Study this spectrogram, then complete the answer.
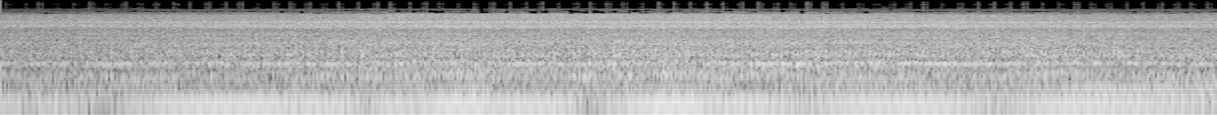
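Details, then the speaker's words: Turbo Honda engine in EG hatch after first start, cracked fitting fixed and valve cover smoke gone; steady low idle with even pulse, no knocks, ticks or misses; owner suspects a tiny pinhole exhaust leak. "I think it's got a really small pinhole exhaust leak somewhere, but other than that, this thing is running smooth."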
